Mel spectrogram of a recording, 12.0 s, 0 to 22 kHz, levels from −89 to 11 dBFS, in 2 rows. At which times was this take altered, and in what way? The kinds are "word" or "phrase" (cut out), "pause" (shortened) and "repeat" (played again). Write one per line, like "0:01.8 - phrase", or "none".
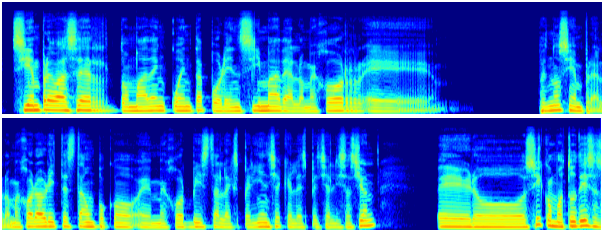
none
